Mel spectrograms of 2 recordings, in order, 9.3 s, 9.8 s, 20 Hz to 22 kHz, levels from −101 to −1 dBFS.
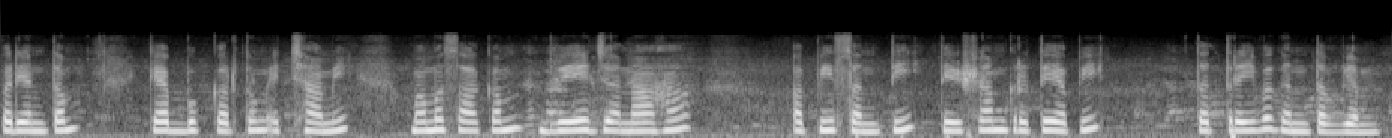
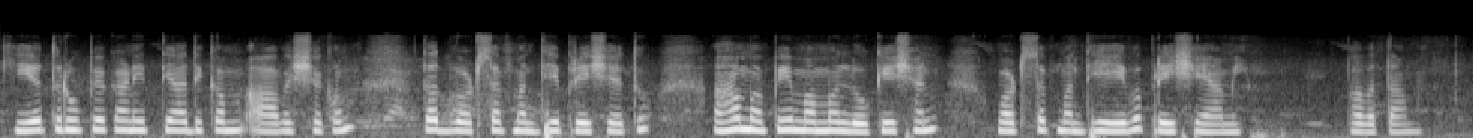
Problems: constant background noise, background conversations at intervals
